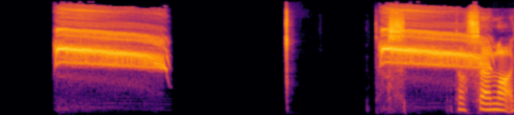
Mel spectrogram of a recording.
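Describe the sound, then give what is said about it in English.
A newly born baby eagle calls twice, each a shrill, piercing cry lasting over a second and loud, separated by a short pause and a sharp click, with no voices. “Oh, my God. It's a baby eagle.”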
